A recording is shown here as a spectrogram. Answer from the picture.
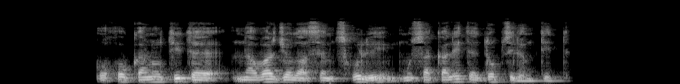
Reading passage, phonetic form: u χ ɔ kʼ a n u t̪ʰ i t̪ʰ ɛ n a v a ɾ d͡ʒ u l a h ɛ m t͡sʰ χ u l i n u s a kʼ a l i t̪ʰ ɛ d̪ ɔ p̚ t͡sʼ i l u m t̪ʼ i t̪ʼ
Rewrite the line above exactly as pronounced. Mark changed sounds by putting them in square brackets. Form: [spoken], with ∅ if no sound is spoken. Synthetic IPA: [ɔ] χ ɔ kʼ a n u t̪ʰ i t̪ʰ ɛ n a v a ɾ d͡ʒ [ɔ] l a [s] ɛ m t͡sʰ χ u l i [m] u s a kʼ a l i t̪ʰ ɛ d̪ ɔ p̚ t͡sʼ i l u m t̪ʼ i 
